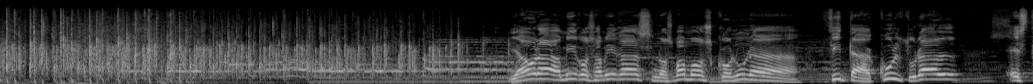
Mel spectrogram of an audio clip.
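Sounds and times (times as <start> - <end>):
applause: 0.0 - 5.2
speech: 5.1 - 10.3.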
